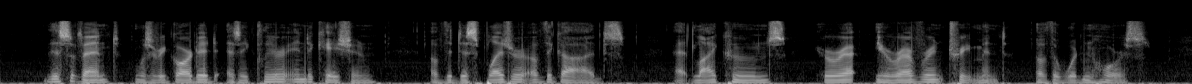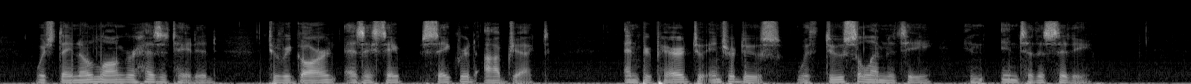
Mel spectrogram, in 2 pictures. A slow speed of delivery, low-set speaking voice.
Yes: slow, 110 wpm; low, 100 Hz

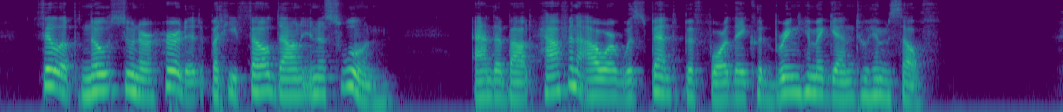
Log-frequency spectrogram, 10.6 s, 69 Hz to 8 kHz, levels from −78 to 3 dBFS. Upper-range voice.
No: medium, 140 Hz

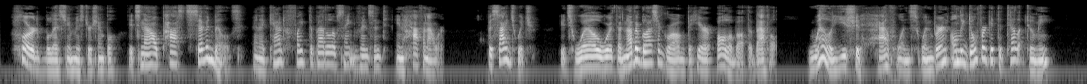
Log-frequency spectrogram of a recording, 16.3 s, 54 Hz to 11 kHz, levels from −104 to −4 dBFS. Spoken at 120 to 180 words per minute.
No: average, 190 wpm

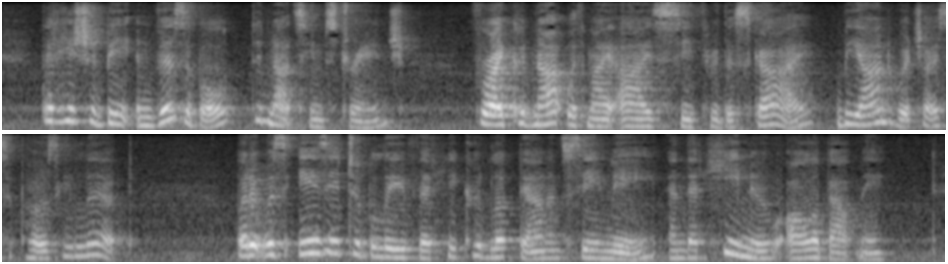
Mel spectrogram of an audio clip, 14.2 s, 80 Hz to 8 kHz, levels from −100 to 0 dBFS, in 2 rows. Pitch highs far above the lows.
Yes: wide, 6.3 semitones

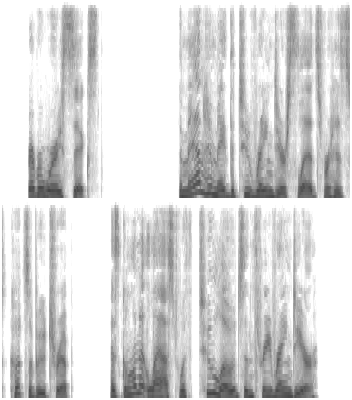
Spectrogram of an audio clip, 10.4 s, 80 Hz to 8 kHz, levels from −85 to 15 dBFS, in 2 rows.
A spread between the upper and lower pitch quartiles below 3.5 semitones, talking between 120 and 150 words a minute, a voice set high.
No: average, 4.2 semitones; average, 140 wpm; high, 220 Hz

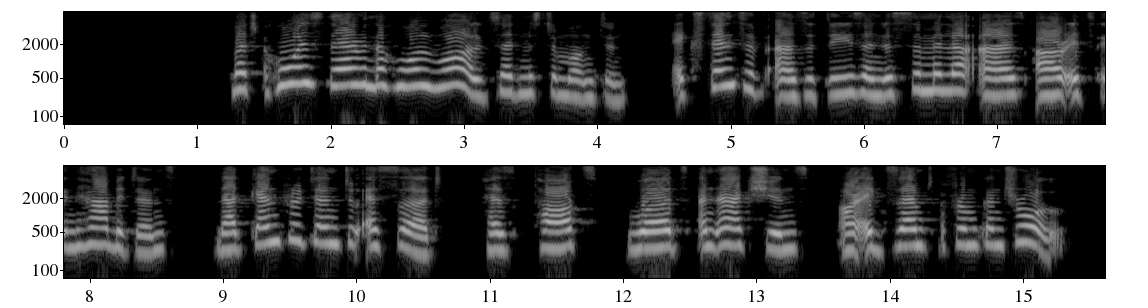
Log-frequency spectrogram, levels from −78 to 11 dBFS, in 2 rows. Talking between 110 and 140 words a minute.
Yes: slow, 135 wpm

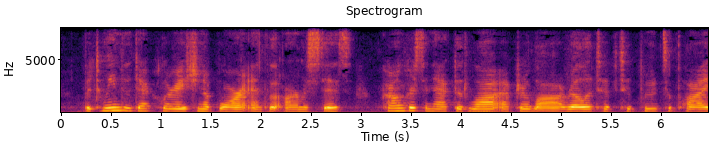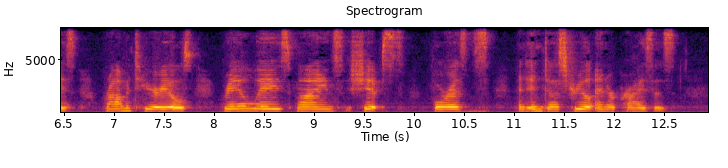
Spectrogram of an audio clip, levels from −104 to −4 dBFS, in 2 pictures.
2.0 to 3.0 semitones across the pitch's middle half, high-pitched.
Yes: narrow, 2.4 semitones; high, 205 Hz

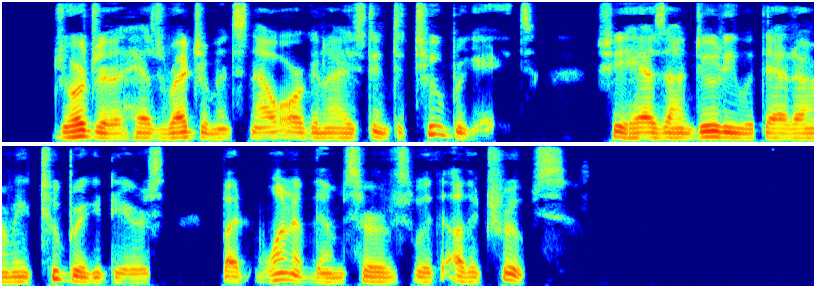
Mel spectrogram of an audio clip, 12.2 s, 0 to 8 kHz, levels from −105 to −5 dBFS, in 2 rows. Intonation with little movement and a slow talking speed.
Yes: narrow, 2.1 semitones; slow, 125 wpm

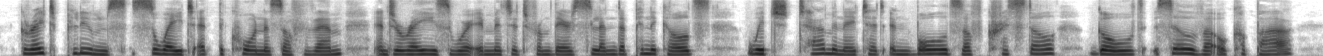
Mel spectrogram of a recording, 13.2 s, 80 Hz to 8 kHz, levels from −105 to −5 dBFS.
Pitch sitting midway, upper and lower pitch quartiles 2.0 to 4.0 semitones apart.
No: high, 195 Hz; narrow, 2.5 semitones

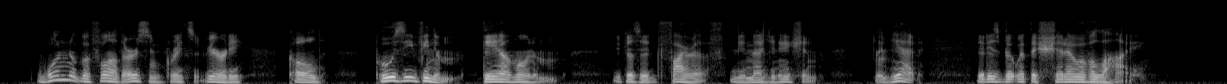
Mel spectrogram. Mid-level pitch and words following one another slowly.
No: low, 115 Hz; slow, 130 wpm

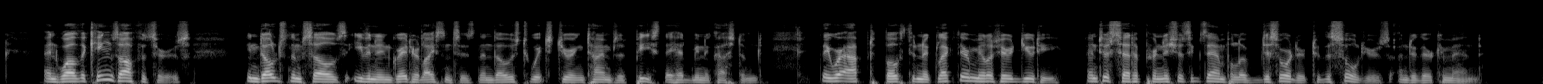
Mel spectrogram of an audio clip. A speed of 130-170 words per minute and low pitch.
No: average, 180 wpm; low, 120 Hz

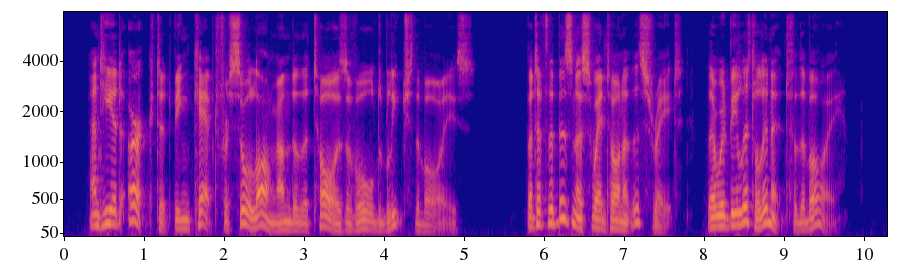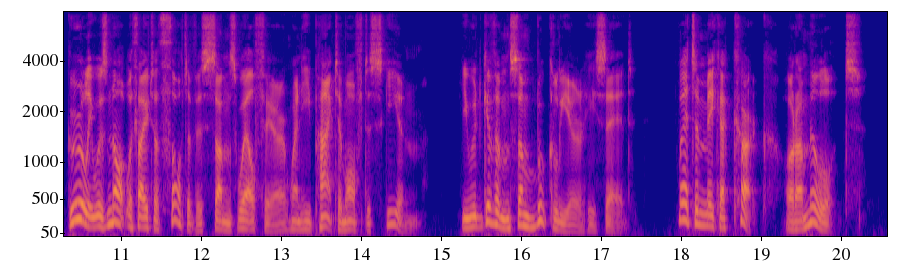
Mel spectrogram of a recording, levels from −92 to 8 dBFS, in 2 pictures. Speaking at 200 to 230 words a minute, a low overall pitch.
Yes: fast, 205 wpm; low, 125 Hz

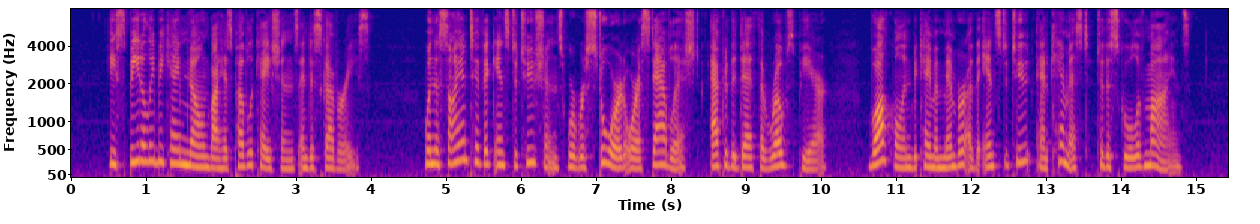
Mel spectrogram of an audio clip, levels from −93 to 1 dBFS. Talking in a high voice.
Yes: high, 200 Hz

